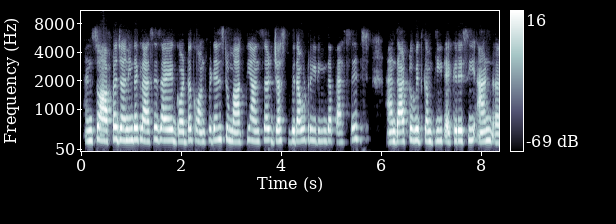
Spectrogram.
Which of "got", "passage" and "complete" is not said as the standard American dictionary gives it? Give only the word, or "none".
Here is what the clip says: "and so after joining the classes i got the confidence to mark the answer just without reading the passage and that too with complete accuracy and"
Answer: none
